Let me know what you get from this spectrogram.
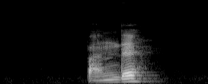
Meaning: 1. gang (group of people united for some immoral or criminal objective) 2. group, squad, band 3. elevated boundary of a playing field; boards 4. obstacle presented by a regulatory framework
- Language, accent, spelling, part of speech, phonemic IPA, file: German, Austria, Bande, noun, /ˈbandə/, De-at-Bande.ogg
